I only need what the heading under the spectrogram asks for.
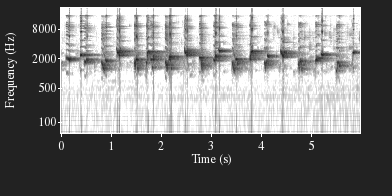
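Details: Yellow-vented bulbul sings at dawn, a long, bubbling run of liquid, slurred notes, about three per second, rising and falling in a lively rolling chatter.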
